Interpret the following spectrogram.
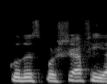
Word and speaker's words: Quddus Pourshafie: from the trenches so today we have uh kudus for shafi and i hope i pronounced your name correctly plus perfect from future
